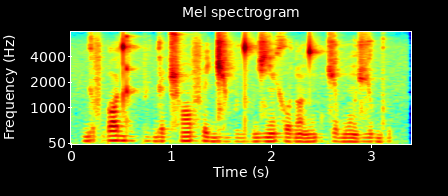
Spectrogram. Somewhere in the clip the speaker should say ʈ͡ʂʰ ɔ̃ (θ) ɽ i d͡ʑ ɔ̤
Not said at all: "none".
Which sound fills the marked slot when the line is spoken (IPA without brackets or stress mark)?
f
